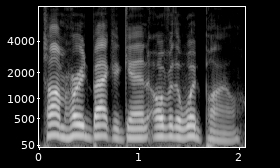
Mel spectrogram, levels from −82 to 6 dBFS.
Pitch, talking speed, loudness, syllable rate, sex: 155 Hz, 235 wpm, -16 LUFS, 5.4 syllables/s, male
